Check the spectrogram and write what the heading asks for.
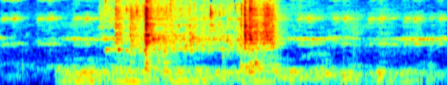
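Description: A glass and a steel mug with a spoon in it being handled on a table: two short bouts of clattering with one sharp clink about a second and a half in.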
